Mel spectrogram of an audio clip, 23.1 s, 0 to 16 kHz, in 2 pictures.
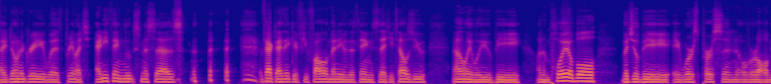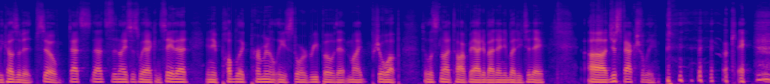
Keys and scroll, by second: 22.6 ctrl+c, 22.7-23.1 typing.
